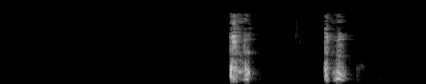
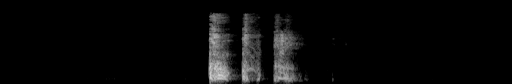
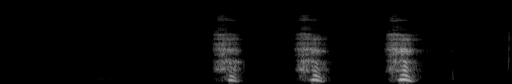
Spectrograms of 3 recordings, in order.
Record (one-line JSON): {"cough_length": "4.3 s", "cough_amplitude": 32768, "cough_signal_mean_std_ratio": 0.21, "three_cough_length": "5.1 s", "three_cough_amplitude": 32768, "three_cough_signal_mean_std_ratio": 0.22, "exhalation_length": "5.1 s", "exhalation_amplitude": 8724, "exhalation_signal_mean_std_ratio": 0.28, "survey_phase": "beta (2021-08-13 to 2022-03-07)", "age": "18-44", "gender": "Female", "wearing_mask": "No", "symptom_none": true, "smoker_status": "Never smoked", "respiratory_condition_asthma": false, "respiratory_condition_other": false, "recruitment_source": "REACT", "submission_delay": "4 days", "covid_test_result": "Negative", "covid_test_method": "RT-qPCR", "influenza_a_test_result": "Negative", "influenza_b_test_result": "Negative"}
